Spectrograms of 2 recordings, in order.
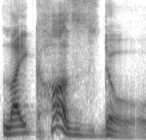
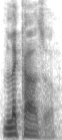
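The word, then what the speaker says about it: λαικάζω: Now, the other term he used, which he pronounced laikazdo, right? That is his Cambridge pronunciation, laikazdo, of reconstructed ancient Greek. He has all of his laikazdo. He makes the omega very long. For me, it's lekazo, okay? Lekazo, because the alpha iota is pronounced like e.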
